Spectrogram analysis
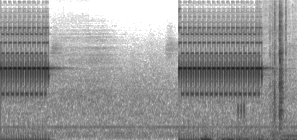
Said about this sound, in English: It all seemed pretty clear cut, but then, from out of the blue, our office got a phone call.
